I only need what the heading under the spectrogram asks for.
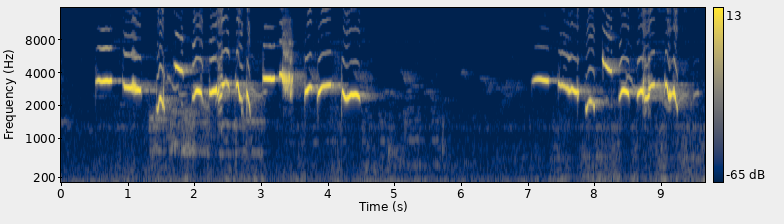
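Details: Oriental magpie-robin song for stimulating a silent bird to sing fast: a pure held whistle leading into busy, varied slurred notes and chirps, silence of a few seconds, then a second rich whistled phrase.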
